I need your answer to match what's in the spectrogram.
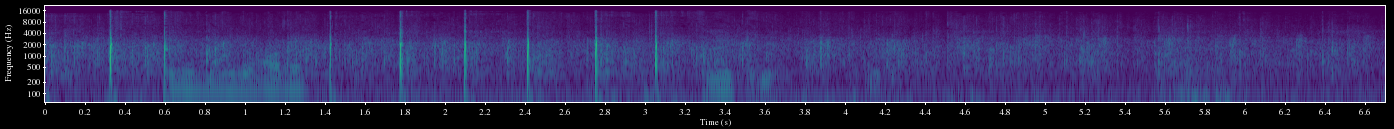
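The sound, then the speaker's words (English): Many people clap their hands to the Lord, a steady wash of applause with several loud, sharp claps in the first few seconds. It then fades as a man briefly speaks. “Everybody clap your hands to the Lord for a moment.”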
